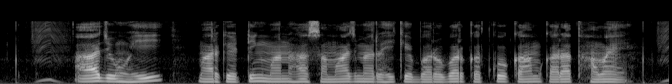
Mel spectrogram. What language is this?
Chhattisgarhi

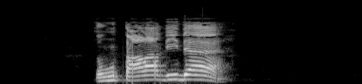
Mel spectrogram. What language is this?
Sansi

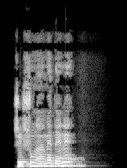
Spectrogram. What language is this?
Matsés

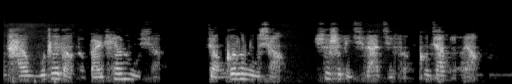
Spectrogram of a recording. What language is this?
Chinese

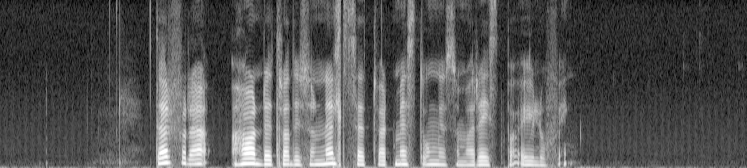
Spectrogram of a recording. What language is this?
Norwegian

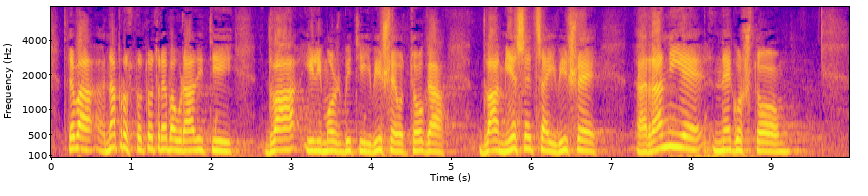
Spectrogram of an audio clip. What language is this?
Croatian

